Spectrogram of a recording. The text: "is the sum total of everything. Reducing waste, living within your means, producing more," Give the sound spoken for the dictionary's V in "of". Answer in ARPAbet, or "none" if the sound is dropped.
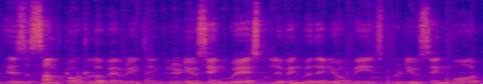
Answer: V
